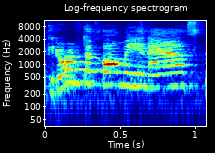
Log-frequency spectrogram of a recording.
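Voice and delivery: husband brushing off her phone call, high and quick; mock husband voice. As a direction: toss it off like an exasperated husband. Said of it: "He's like".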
